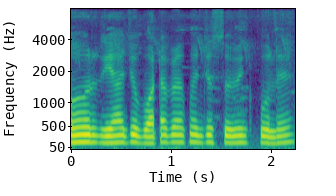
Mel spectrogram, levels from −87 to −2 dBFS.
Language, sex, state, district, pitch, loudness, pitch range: Hindi, male, Bihar, Gaya, 150 Hz, -13 LUFS, 145-155 Hz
